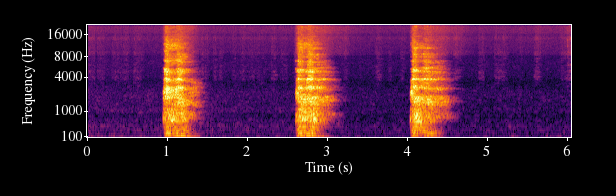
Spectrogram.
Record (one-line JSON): {"three_cough_length": "6.1 s", "three_cough_amplitude": 32768, "three_cough_signal_mean_std_ratio": 0.36, "survey_phase": "beta (2021-08-13 to 2022-03-07)", "age": "45-64", "gender": "Male", "wearing_mask": "No", "symptom_sore_throat": true, "smoker_status": "Never smoked", "respiratory_condition_asthma": false, "respiratory_condition_other": false, "recruitment_source": "Test and Trace", "submission_delay": "3 days", "covid_test_result": "Negative", "covid_test_method": "RT-qPCR"}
